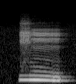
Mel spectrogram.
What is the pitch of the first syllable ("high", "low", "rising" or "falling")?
low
